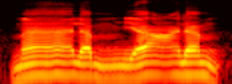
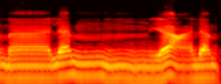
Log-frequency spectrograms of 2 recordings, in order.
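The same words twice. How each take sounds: First: The m sound is released without holding. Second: The m sound is held before the next syllable. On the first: The speaker calls it right. "Karena dia adalah izhar syafawi" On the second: The speaker calls it wrong. "Ini tidak dibenarkan"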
